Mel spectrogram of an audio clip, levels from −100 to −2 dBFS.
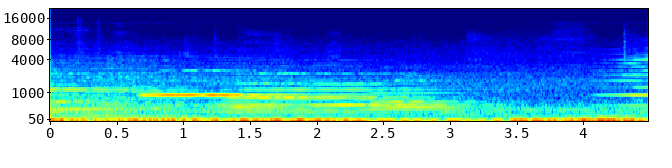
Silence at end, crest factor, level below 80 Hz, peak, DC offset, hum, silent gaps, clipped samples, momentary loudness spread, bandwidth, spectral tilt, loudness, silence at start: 0 s; 10 dB; -38 dBFS; -18 dBFS; under 0.1%; none; none; under 0.1%; 18 LU; 4.2 kHz; -7.5 dB/octave; -39 LUFS; 0 s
